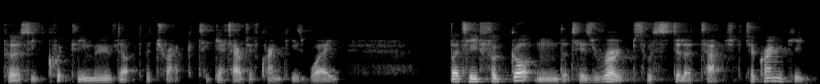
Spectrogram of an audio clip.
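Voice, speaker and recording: Low-voiced man reading a children's story slowly. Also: lively intonation, dull audio. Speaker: storybook reader. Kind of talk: expressive children's read-aloud narration.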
